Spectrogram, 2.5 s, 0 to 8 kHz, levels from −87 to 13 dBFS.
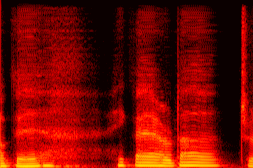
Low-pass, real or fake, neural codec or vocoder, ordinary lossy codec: none; fake; codec, 16 kHz, about 1 kbps, DyCAST, with the encoder's durations; none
